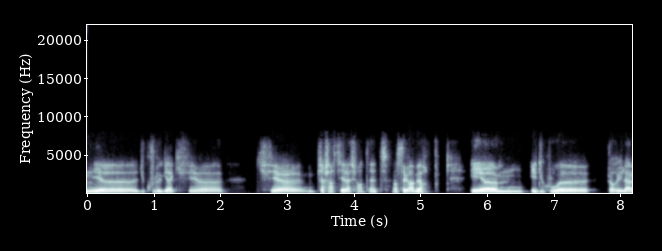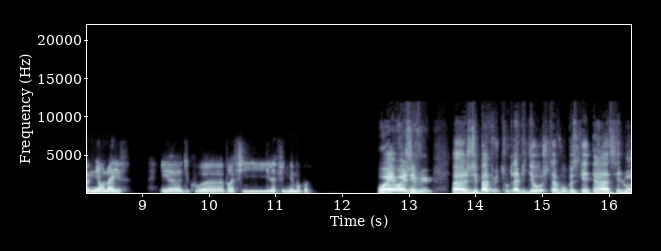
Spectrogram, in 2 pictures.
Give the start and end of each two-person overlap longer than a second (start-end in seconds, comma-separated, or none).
none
